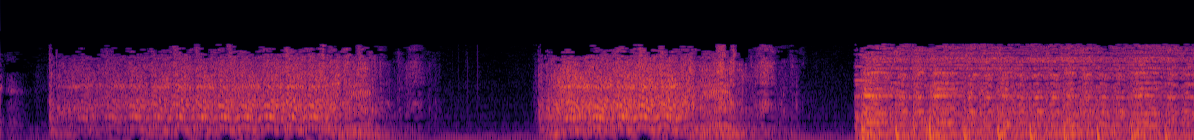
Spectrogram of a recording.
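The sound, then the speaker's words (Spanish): An old, shabby automobile that Sherlock Holmes walks off toward cranks loudly twice with a sputtering, grinding churn, pausing between attempts, then catches on the third try and keeps running with a steady rough rumble. “Holmes se alejó hacia esa cafetera inmunda que el hombre de nuestros días ha dado en llamar automóvil.”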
